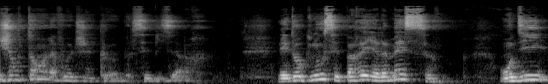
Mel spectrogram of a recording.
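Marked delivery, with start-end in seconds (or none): 0.0-2.1 soft, trailing off to a breathy puzzlement; a hint of an old blind father, fading away; puzzled old father. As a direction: voice the blind old man, mildly baffled. Blind Isaac voiced, puzzled.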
